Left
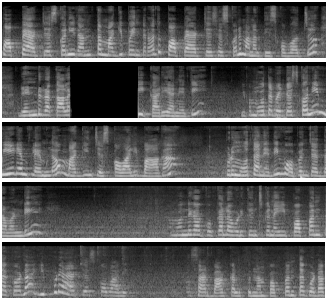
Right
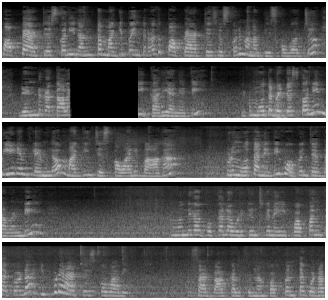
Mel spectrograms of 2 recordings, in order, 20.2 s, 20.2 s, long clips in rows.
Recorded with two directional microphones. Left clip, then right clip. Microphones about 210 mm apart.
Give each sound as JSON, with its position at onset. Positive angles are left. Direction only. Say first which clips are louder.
{"t": 0.0, "sound": "a woman's voice", "louder": "left 6 dB", "side_deg": 55}
{"t": 14.4, "sound": "a woman's voice", "louder": "left 6 dB", "side_deg": 50}
{"t": 18.6, "sound": "a woman's voice", "louder": "left 4 dB", "side_deg": 50}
